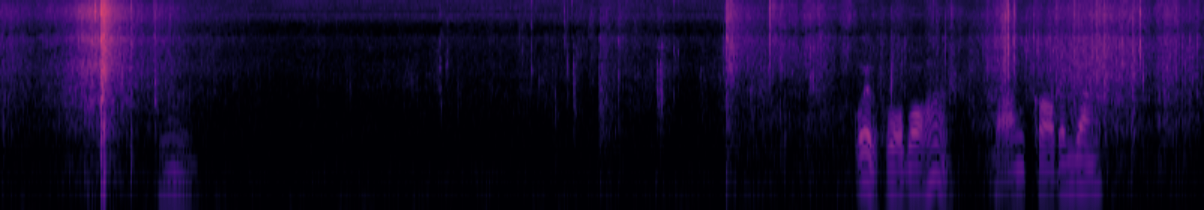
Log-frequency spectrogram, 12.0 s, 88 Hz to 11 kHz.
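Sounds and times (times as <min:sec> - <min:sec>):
sharp crash: 0:00.0 - 0:01.8
swish of leaves: 0:00.0 - 0:02.2, 0:07.2 - 0:12.0
man humming: 0:01.6 - 0:02.1.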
